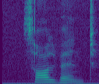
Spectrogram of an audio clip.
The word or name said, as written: solvent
